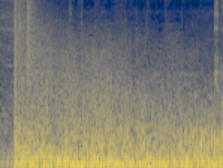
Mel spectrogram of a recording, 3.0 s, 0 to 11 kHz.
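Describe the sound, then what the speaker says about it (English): Loud sharp bang at the start, then a sustained roaring rumble that fills the rest, giving the firing sound effect of a Heng Long Leopard 2A6 1/16 RC battle tank that shoots 6mm BB pellets with hull recoil. "cool hull recoil action and firing sound effect"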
